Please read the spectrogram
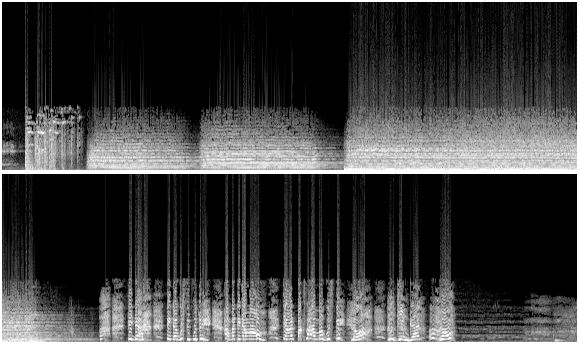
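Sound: screaming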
